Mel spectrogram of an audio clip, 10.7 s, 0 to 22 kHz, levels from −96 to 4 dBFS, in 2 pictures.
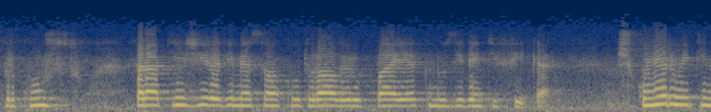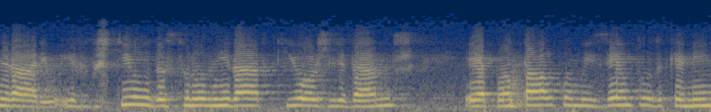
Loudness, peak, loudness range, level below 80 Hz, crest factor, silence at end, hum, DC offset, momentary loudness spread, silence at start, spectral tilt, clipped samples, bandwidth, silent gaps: -20 LUFS; -4 dBFS; 2 LU; -44 dBFS; 14 dB; 0 s; none; under 0.1%; 11 LU; 0 s; -7.5 dB/octave; under 0.1%; 7.4 kHz; none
